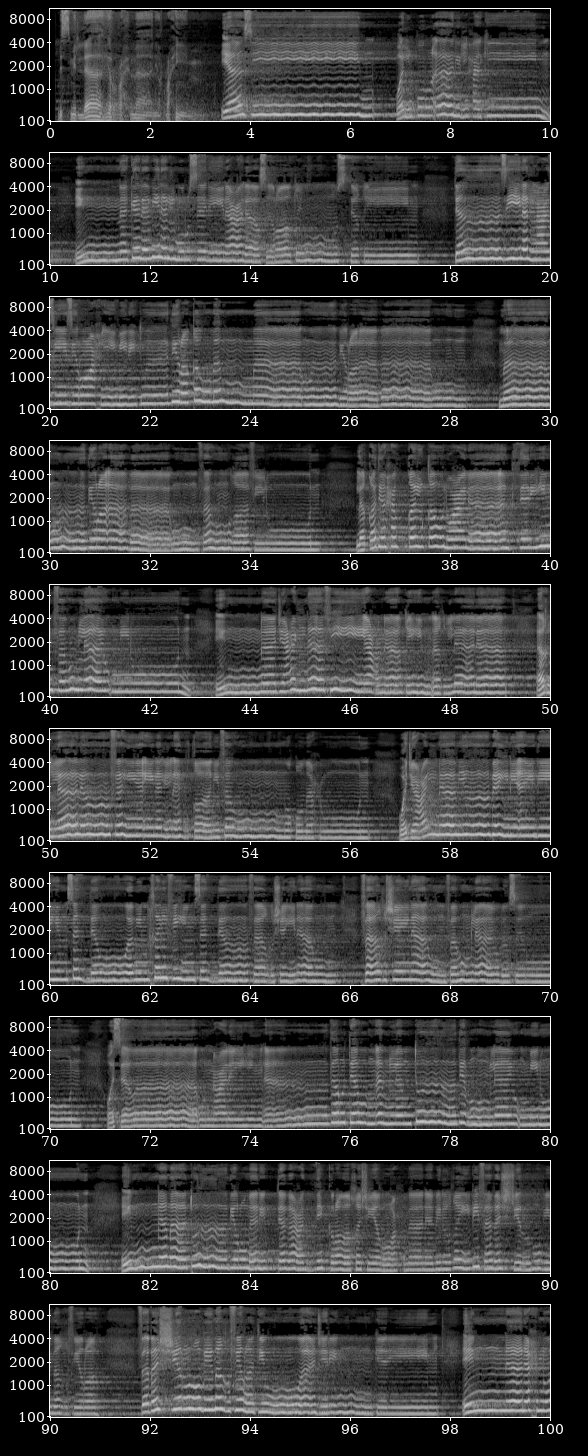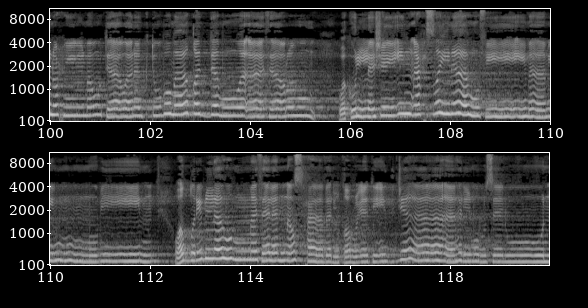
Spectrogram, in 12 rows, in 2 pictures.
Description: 36. سورة يس / القارئ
